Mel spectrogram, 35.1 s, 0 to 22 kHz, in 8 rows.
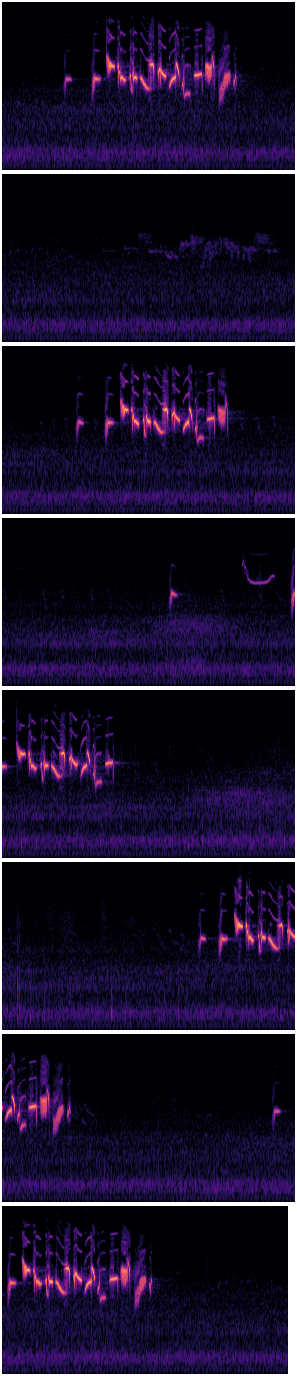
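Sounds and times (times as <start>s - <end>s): bird singing: 0.9s - 3.6s, 4.4s - 8.7s, 9.3s - 15.0s, 15.6s - 20.8s, 24.0s - 27.9s, 28.8s - 33.2s.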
